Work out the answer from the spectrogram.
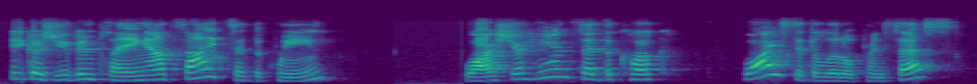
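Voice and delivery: lively storybook reading with character voices; reading to children. A narrator's reading. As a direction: read it brightly to a class of kids. Reads picture book to children.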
